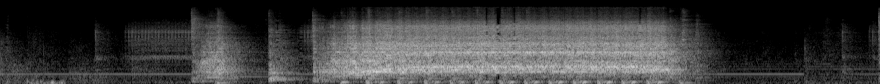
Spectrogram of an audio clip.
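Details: OMC Mustang 310 skid steer, first start after an engine rebuild, also not charging: the starter churns in a steady, rapid rhythm for about four seconds and the engine never catches. Crank, no start due to no spark.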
